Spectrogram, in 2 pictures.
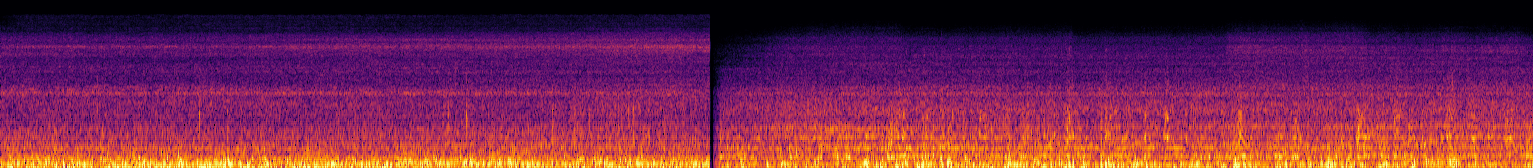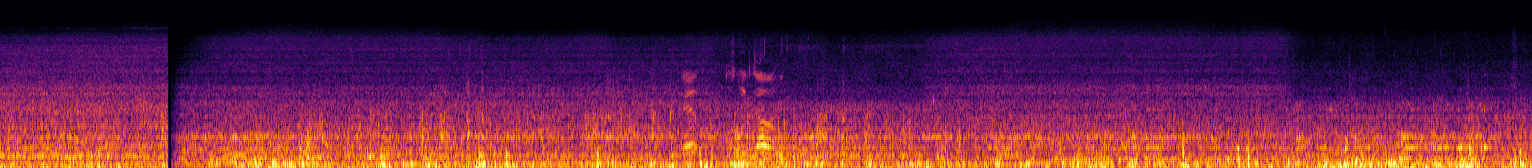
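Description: Steady rushing of wind on the microphone over the hum and rattle of a mountain bike's knobby tyres rolling on pavement. The noise breaks off sharply twice, about a third and about halfway through.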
